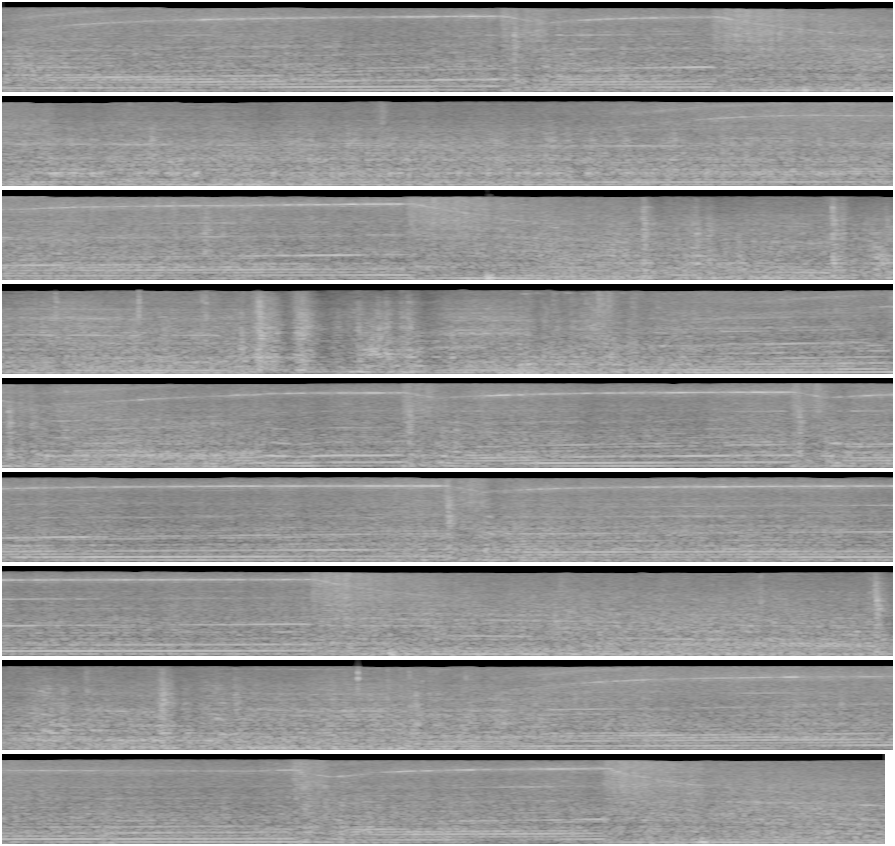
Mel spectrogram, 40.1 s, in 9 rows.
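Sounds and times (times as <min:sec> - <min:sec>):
rotary engine revving through gears: 0:00.0 - 0:40.0
engine knocks: 0:03.8 - 0:08.3, 0:11.1 - 0:16.7, 0:28.5 - 0:33.9.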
